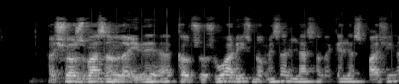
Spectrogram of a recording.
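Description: From 0.17 to 3.92 s, periodic USB or driver dropouts blank a fraction of a millisecond every 0.125 s, giving regular ticks; waveform shows evenly spaced gaps, spectrogram thin vertical lines.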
